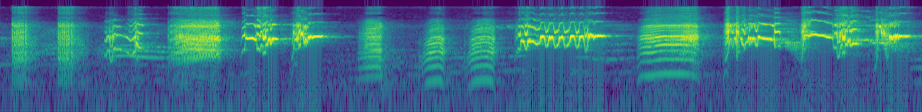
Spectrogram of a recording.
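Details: Javan myna giving vigorous isian song: alternating grating squawks and stacked, ringing notes in steady pulses, with occasional clear whistles threaded through the harsh phrases.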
